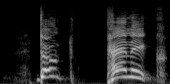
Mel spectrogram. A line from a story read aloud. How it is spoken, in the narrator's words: shouted Leslie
